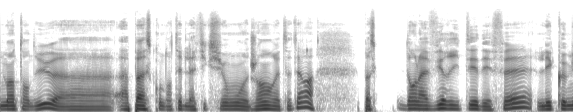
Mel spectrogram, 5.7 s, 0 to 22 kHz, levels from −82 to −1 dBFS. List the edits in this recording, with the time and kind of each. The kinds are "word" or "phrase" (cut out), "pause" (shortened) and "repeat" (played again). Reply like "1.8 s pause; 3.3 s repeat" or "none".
2.5 s word; 3.8 s word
